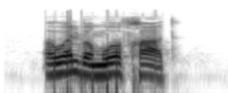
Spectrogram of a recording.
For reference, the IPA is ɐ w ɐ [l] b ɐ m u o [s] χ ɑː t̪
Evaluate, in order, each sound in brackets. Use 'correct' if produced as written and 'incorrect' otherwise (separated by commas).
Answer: correct, incorrect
